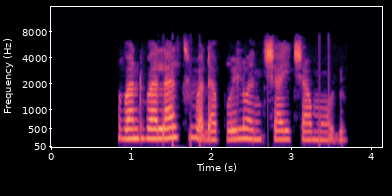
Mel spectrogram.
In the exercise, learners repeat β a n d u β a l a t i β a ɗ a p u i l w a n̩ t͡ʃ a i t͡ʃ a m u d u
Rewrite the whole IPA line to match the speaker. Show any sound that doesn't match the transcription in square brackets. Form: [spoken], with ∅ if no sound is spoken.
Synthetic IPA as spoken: β a n d u β a l a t i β a ɗ a p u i l w a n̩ t͡ʃ a i t͡ʃ a m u [ɗ] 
